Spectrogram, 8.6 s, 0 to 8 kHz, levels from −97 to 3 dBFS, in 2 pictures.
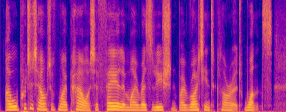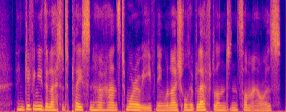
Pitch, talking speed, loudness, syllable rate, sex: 185 Hz, 280 wpm, -18 LUFS, 6.7 syllables/s, female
